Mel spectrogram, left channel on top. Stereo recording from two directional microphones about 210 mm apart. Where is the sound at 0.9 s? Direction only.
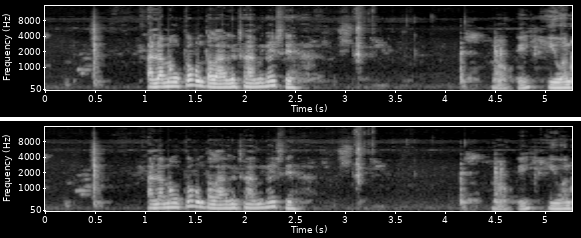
45° left (ahead or behind).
